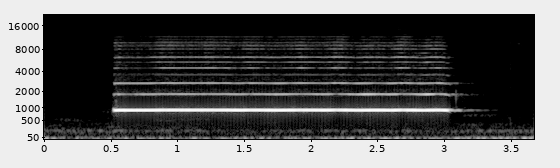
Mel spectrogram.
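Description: A recorder sounds a single clear note A, held steady for about two and a half seconds, close and fairly loud in a quiet room.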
